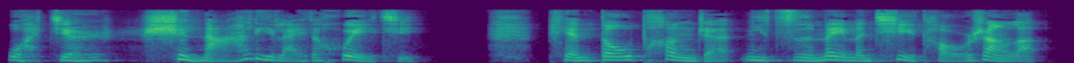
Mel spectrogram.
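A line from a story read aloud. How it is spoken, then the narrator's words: Hasty, laughing. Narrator (Chinese): 尤氏忙笑道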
